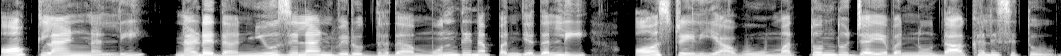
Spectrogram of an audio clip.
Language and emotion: Kannada, neutral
